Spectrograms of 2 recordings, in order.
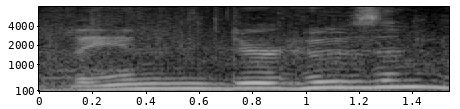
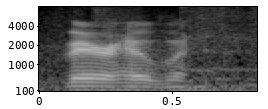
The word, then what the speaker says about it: Verhoeven: Director of RoboCop, Paul Vanderhoosen? Is that how you say it? Verhoeven.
